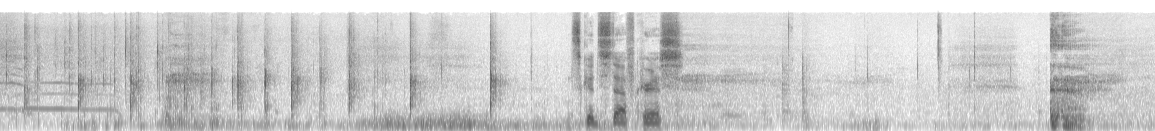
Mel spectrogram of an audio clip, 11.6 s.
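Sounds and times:
round of applause: 0.0 - 4.2
speech: 5.8 - 6.9.

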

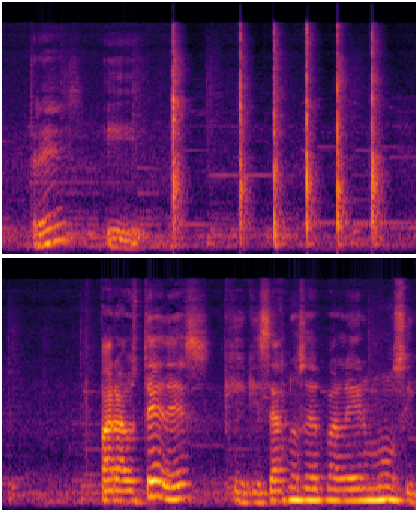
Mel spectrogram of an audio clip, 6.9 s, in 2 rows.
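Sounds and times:
speech: 0.2 - 1.5, 4.3 - 6.9
hand clapping a musical rhythm: 1.4 - 3.3.

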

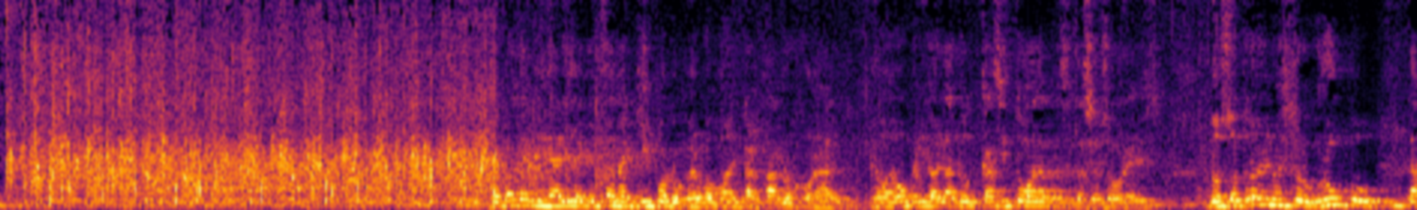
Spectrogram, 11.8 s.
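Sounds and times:
audience applause: 0.0 - 5.1
speech: 4.1 - 11.8.

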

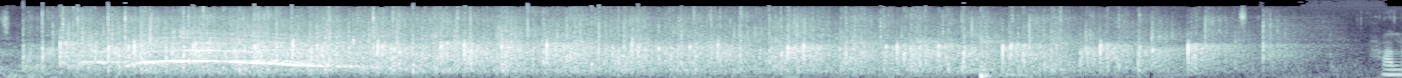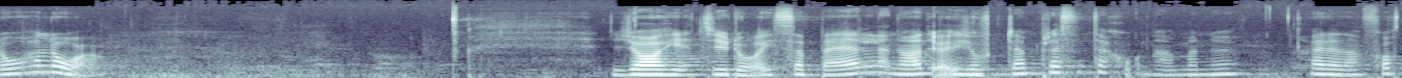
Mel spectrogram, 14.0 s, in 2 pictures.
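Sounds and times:
audience applause: 0.0 - 6.7
speech: 10.1 - 13.1, 13.8 - 14.0.

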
